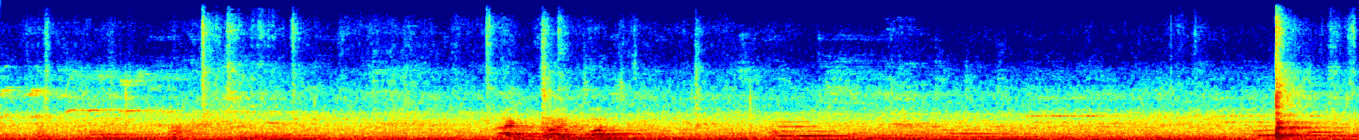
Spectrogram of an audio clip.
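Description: Pickleball paddles hitting a plastic ball during a rally: a few faint pops, then one sharp, loud pop near the end, over a steady low hum with background voices and music.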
